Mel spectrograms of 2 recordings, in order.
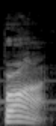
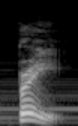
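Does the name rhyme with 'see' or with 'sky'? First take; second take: sky; see. First: The name rhymes with 'sky'. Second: The name rhymes with 'see'. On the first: The speaker calls it wrong. "not Bry" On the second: The speaker calls it right. "my name is pronounced like the cheese Brie"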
